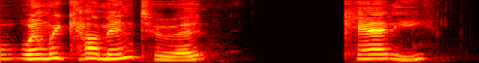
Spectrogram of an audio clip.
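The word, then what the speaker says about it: Cady: So when we come into it, Caddy or Katie if you want to say her name like you're nasty.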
